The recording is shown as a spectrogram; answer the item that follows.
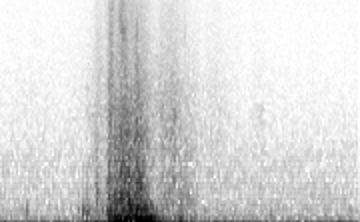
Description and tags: Another sound of jumping into bed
